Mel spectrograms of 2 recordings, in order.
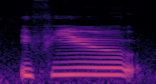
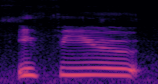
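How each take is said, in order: The two takes are said the same way.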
